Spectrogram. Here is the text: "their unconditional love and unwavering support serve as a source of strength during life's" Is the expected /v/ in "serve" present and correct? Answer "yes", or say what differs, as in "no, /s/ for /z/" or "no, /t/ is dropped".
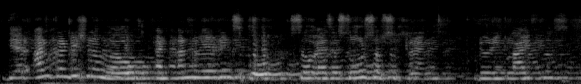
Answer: no, /v/ is dropped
